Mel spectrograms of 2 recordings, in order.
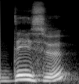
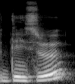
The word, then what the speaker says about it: œufs: Donc là aussi, la prononciation change et on ne prononce pas le F. Donc un œuf, des œufs, un bœuf, des bœufs.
